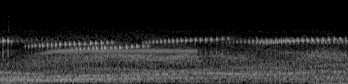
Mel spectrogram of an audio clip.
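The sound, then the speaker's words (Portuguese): A dense chorus of frogs coming out of the waters over the land of Egypt, croaking and trilling continuously, many voices overlapping in a steady pulsing drone with high-pitched calls riding on top, fairly loud, no talking. “E as rãs saíram das águas e cobriram todo o país.”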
